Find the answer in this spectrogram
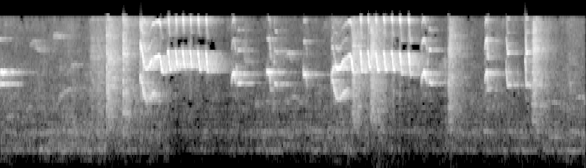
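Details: White-rumped shama, known as murai batu, delivers a long, varied song. Two fast, buzzy trills each rise into a sustained high rattle, surrounded by sharp clicks and short whistles.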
